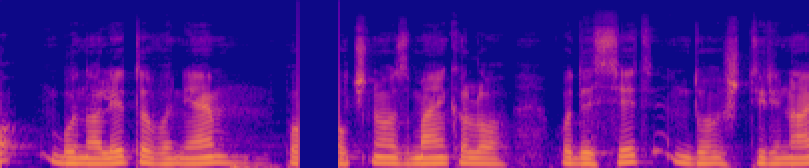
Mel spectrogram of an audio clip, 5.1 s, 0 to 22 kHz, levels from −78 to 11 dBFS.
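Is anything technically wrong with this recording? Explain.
Yes, a digital broadcast dropout at 1.86–2.17 s, just after "na leto v njem": the receiver lost frames, likely about six, and muted, so the speech simply drops out.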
